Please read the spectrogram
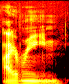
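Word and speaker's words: Eirene: I think it's pronounced Irene. Irene. It's E-I-R-E-N-E. – Mm-hmm. – Kind of like serene.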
